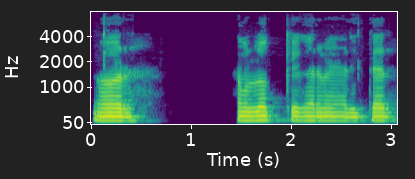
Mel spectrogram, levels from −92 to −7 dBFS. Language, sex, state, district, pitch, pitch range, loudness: Hindi, male, Uttar Pradesh, Etah, 110 Hz, 105-110 Hz, -18 LUFS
